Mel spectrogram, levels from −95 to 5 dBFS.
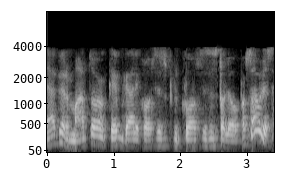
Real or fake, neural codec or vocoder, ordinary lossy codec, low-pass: real; none; AAC, 16 kbps; 7.2 kHz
